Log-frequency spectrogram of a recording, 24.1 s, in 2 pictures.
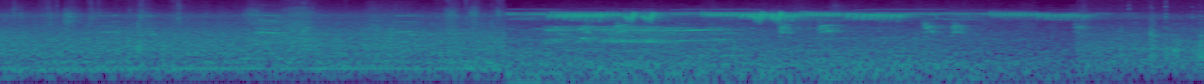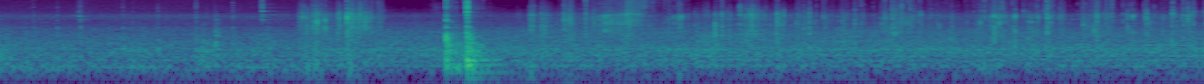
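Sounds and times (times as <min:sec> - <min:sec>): birds chirping and trilling: 0:05.1 - 0:11.3.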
